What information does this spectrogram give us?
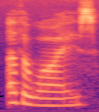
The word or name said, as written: otherwise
